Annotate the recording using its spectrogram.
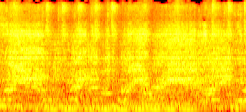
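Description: Loud live rock band playing: yelled vocals over a heavy, dense bass and a driving beat.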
